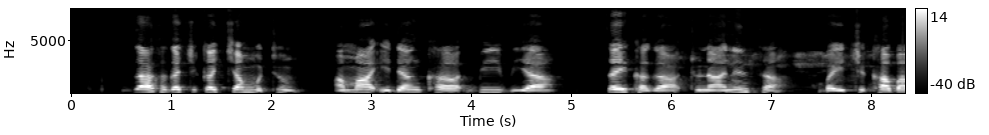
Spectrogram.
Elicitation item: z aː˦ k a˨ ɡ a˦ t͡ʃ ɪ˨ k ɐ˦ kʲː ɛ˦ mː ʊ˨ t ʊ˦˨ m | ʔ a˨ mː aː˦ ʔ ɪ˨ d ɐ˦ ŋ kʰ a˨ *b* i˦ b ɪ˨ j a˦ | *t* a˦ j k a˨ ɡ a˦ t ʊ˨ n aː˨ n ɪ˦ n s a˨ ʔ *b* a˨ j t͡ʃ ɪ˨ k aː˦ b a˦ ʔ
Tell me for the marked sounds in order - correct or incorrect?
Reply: correct, incorrect: s, correct

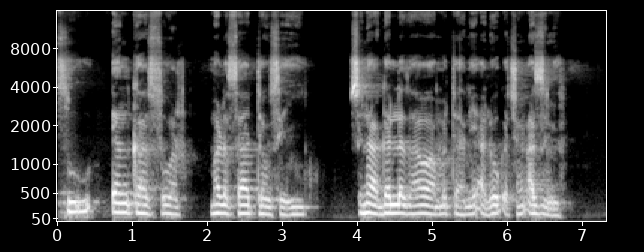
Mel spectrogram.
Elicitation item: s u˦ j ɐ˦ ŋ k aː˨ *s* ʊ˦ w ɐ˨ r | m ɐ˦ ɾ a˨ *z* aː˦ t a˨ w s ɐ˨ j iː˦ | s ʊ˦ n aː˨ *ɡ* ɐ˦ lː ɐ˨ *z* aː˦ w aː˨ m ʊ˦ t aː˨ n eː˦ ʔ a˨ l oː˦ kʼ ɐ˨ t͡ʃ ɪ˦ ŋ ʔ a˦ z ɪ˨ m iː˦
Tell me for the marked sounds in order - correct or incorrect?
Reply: correct, incorrect: s, correct, correct

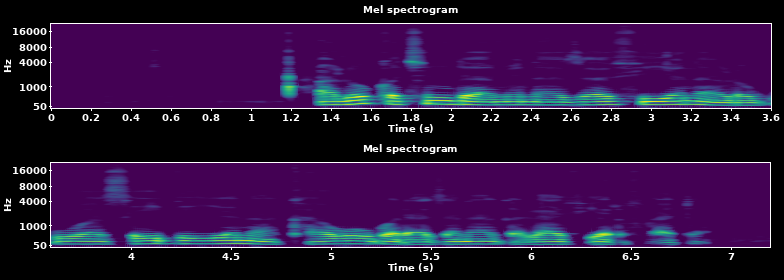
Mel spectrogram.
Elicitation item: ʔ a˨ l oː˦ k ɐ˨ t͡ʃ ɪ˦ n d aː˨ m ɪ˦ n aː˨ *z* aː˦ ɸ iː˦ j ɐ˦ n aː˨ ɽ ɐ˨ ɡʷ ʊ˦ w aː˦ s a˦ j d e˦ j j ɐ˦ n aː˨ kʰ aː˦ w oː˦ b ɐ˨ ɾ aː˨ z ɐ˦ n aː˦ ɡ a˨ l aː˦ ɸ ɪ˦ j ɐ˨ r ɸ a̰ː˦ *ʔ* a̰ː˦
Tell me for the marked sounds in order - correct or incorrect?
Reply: correct, incorrect: t

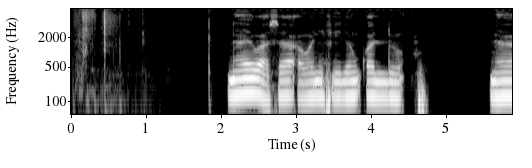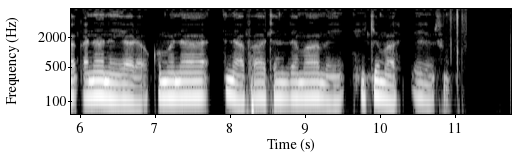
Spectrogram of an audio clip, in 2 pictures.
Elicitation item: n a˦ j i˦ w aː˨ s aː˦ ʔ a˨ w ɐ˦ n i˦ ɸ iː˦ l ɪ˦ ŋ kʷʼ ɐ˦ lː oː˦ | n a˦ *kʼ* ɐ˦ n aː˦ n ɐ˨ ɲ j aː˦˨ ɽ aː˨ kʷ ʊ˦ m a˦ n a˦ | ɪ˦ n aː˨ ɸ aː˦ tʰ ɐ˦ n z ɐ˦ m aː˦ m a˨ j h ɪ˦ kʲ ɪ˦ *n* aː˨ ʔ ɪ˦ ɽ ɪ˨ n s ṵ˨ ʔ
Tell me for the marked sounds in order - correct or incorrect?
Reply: correct, incorrect: m

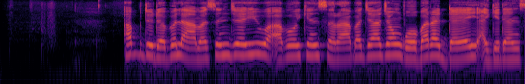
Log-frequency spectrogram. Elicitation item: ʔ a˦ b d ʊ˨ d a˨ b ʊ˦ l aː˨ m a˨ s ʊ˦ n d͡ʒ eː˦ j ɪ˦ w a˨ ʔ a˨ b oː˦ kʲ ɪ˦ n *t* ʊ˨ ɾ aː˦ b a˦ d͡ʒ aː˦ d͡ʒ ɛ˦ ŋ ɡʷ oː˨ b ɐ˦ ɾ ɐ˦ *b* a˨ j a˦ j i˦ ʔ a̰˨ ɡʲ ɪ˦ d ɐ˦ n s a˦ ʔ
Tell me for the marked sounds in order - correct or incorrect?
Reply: incorrect: s, incorrect: d

